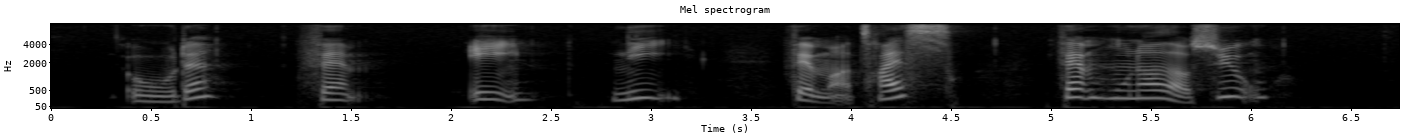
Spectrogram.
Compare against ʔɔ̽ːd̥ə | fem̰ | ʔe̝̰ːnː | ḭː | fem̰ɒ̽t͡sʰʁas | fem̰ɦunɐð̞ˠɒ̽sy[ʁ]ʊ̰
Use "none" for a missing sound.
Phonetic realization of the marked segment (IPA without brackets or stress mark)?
none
